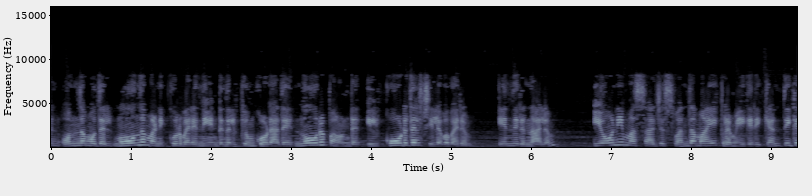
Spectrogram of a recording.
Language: Malayalam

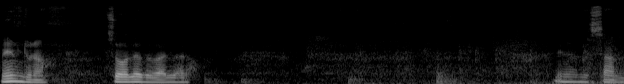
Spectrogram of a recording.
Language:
Persian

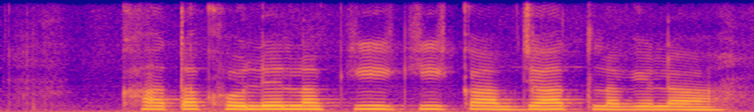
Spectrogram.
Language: Magahi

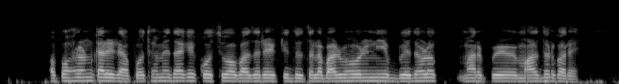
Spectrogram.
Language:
Bangla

